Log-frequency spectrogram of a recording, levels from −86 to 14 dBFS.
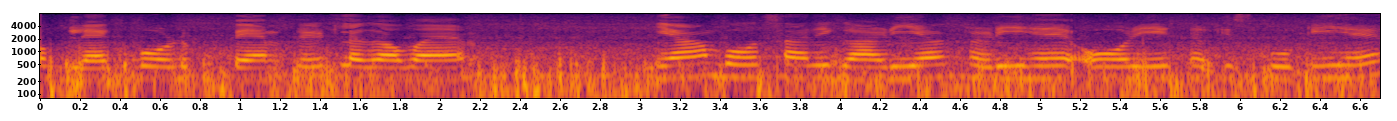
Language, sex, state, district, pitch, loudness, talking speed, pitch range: Hindi, female, Rajasthan, Bikaner, 230 Hz, -12 LUFS, 135 wpm, 220-245 Hz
